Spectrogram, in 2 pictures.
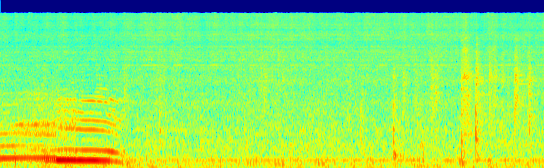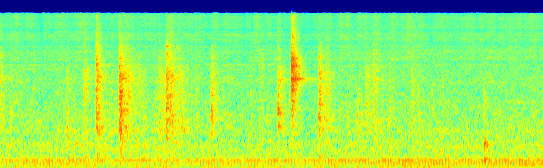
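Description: One drawn-out moo from cattle, about a second long, rising then falling, at the start. Under it runs the steady hum of the electric fan over the steel squeeze chute, and in the middle there is a scattered run of metal clanks and rattles from the chute.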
